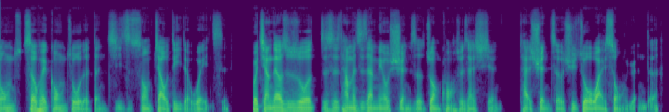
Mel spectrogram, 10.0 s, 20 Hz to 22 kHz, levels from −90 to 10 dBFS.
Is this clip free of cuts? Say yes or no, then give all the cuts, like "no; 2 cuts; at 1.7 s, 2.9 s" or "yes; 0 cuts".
yes; 0 cuts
